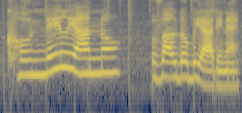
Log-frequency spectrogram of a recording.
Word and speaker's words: Conegliano Valdobbiadene: Conegliano Valdobbiadene. So, Cone, Okay. Cone. Liano, Liano. Valdo, Valdo. Biadene. Biadene. Perfect.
